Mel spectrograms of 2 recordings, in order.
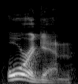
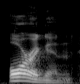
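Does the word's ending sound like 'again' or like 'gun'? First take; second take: again; gun. First: The word sounds like 'or' plus 'again'. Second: The word ends with a short 'gun' sound. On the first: "merging the two words or and again" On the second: "your pronunciation was closest to mine"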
